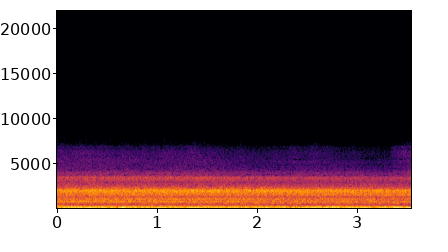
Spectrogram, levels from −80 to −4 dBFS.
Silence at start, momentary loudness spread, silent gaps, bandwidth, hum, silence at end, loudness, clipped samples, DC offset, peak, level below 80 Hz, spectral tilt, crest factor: 0 s; 1 LU; none; 6.6 kHz; none; 0 s; -13 LUFS; under 0.1%; under 0.1%; 0 dBFS; -18 dBFS; -8 dB/octave; 12 dB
